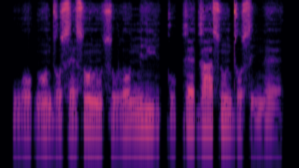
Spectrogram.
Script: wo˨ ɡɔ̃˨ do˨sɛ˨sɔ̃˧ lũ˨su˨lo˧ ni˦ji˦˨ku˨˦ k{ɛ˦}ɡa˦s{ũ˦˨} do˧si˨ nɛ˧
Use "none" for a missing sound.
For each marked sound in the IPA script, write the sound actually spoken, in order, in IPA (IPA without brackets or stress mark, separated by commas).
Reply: ɛ˦, ũ˦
